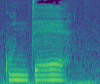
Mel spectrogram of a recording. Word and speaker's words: กุญแจ: ว่า ของ ขวัญ เอา กุญแจ อ่าน ว่า คุณ แจ หมอ วัน เพ็ญ อ่าน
